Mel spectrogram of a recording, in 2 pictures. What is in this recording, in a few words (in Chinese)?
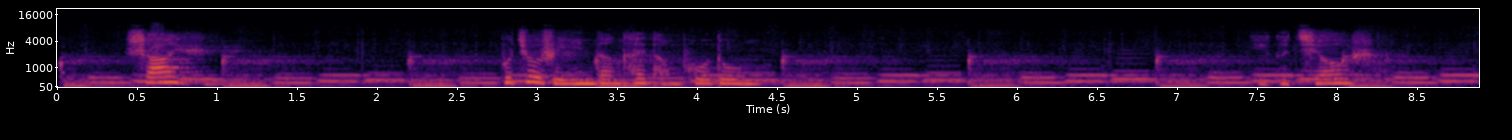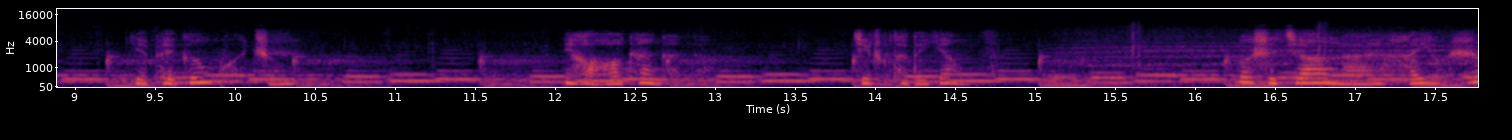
反派御姐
